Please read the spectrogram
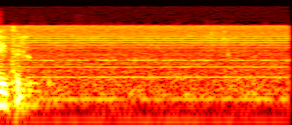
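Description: Steady electrical mains hum, a constant buzz made of many even tones, picked up through the microphone and sound system; a man's last word trails off just at the start.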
